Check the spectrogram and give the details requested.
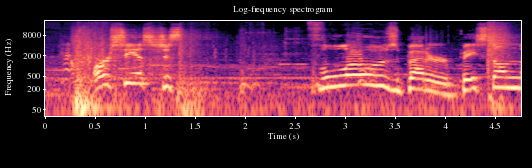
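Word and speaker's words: Arceus: Okay, I know it is meant to be pronounced Archus, but it is it's Arus just flows better based on the spelling of the word.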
